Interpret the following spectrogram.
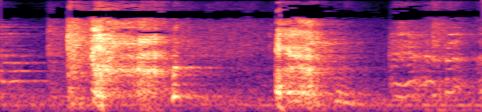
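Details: Adult woman unwell for some time with a cough that won't clear: two short, harsh cough bursts, then a softer breathy sound, in a quiet room; persistent cough.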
